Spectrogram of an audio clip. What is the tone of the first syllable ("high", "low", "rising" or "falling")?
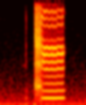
high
